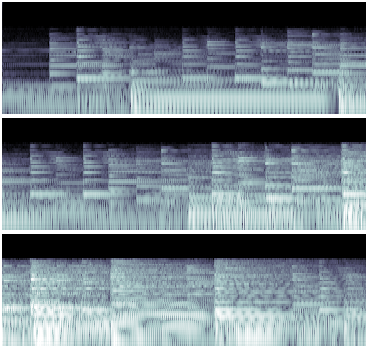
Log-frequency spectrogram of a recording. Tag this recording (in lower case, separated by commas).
music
